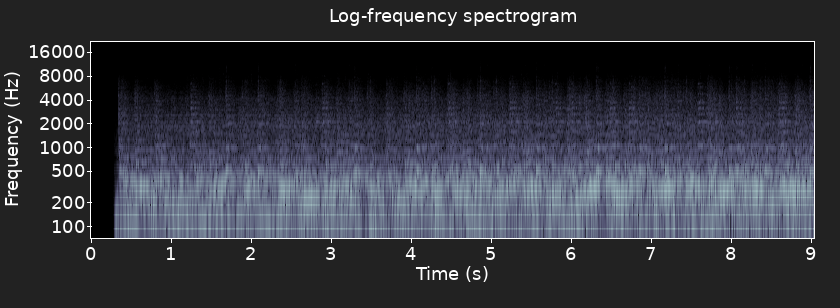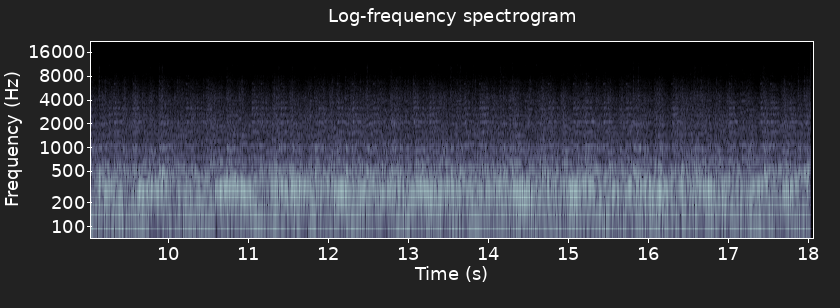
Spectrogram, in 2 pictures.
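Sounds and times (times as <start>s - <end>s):
aleatoric pizzicato strings: 0.3s - 18.0s.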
